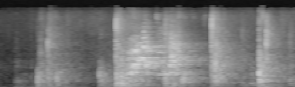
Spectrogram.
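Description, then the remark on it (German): Old wooden stairs in an old house in Schwabing creak and squeal under footsteps, a series of loud, drawn-out groans and thuds in close succession, with no talking. “Die Treppe hat jetzt wirklich geklungen wie jemand, der furchtbar schreit, wie der Hund, dem er auf den Schwanz tritt.”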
